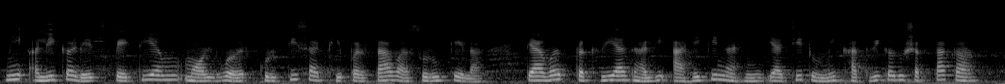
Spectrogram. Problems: constant background noise, background conversations at intervals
